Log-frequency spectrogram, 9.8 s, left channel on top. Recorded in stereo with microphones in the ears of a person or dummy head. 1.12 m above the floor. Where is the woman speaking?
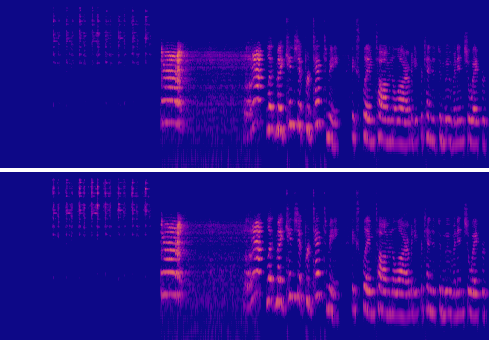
10° right (ahead or behind), 1.1 m.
